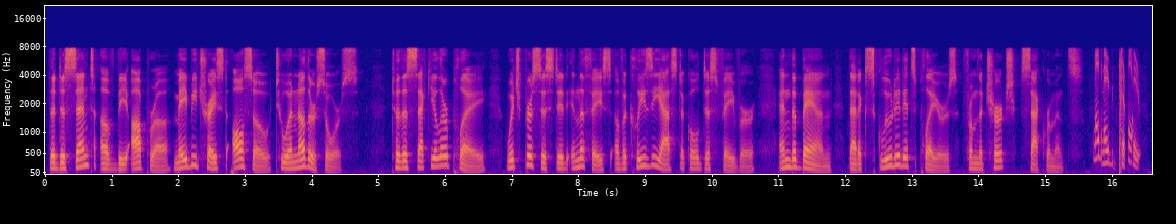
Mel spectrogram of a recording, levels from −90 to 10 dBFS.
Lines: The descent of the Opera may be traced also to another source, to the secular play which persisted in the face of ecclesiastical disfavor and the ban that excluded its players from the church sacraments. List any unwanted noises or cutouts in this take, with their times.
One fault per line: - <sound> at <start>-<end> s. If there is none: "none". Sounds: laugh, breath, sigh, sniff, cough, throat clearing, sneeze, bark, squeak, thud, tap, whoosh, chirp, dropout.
- chirp at 15.7-16.4 s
